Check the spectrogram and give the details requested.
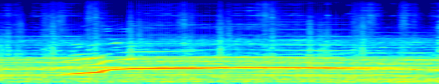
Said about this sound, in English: The constant wolf howling is annoying.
